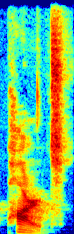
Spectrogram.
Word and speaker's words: part: Ah pot is ah ah ah pot and part is r part.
